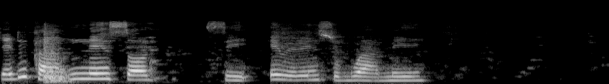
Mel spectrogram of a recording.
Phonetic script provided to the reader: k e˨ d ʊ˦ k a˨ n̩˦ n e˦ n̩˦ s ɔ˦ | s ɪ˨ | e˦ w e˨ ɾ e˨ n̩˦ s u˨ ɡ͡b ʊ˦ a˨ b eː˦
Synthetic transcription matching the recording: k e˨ d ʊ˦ k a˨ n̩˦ n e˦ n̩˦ s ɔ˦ | s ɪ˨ | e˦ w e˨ ɾ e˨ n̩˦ s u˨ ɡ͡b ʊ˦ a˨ m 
